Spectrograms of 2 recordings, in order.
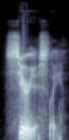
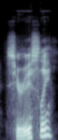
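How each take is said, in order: First: The emphasis falls at the start of the word. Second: The emphasis falls at the end of the word. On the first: The speaker is disgusted with something. "we put the emphasis at the beginning" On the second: It is asked as a question. "if we put the accent at the end of the word"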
